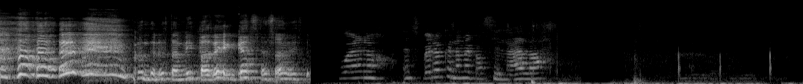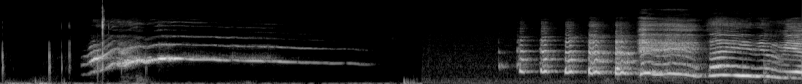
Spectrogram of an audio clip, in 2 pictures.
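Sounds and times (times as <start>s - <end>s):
young woman laughing: 0.0s - 1.2s, 13.0s - 15.2s
girl screaming: 8.8s - 11.8s.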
